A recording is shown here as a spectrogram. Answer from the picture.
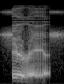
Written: serious

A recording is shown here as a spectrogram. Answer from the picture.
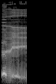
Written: ready

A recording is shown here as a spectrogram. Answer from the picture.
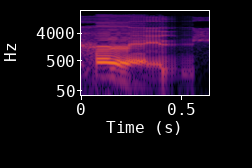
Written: courage

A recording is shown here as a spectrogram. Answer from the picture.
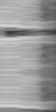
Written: of

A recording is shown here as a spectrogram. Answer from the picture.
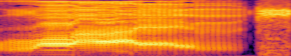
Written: wives

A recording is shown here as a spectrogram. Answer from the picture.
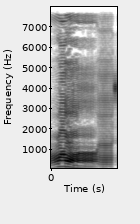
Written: wolves

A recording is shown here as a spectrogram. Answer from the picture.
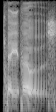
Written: potatoes

